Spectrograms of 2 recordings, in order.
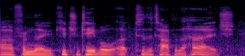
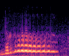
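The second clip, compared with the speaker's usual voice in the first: high trilled brrr like a cat; chirpy cat trill; cat's bird chirp; 7 dB louder than usual. Retold or imitated. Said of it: "this bird cow that he does".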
